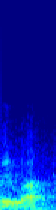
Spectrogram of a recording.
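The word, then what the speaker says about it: hélas: Nomes próprios estrangeiros eh, pronuncia-se o S, e algumas vezes também eh, nomes franceses, como Elas, Elas, botar o S em Elas, como osso, os, como urso, urs.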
